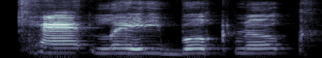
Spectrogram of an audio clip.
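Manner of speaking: ordinary delivery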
